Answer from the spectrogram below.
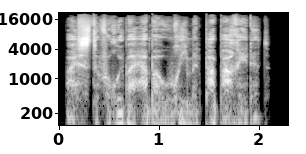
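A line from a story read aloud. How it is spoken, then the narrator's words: Whisper. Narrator (German): flüsterte Rahmane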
